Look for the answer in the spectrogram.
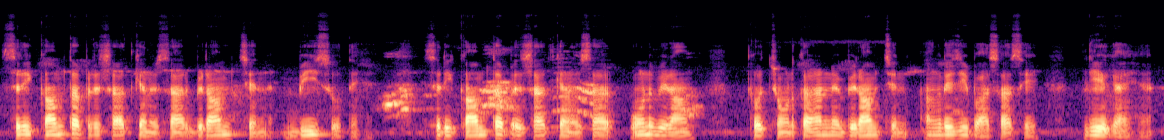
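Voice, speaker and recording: A man reading a grammar lesson aloud in a measured way, going through definitions and examples one at a time. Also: low-pitched, little pitch movement. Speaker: teacher. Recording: muffled lo-fi with faint hiss.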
